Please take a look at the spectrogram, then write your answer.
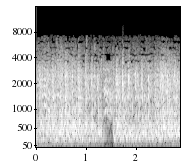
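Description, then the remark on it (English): A Thompson submachine gun firing blanks rattles off loud, rapid automatic fire in a dense, harsh burst, breaks off for a split second midway, then keeps hammering steadily to the end. “A guy with a white mask on his face came in carrying a Thompson submachine gun.”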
